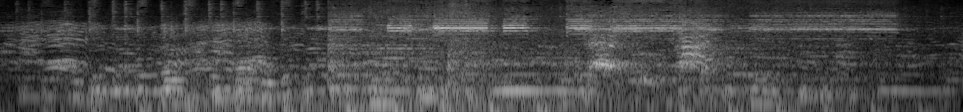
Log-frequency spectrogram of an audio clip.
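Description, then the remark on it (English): Protesters in Port-au-Prince, Haiti shout, chant and clap in a loud, continuous roar as they march through streets blocked by rocks, trucks and burning tires, with occasional cracks of gunfire scattered through the din and traffic noise underneath. “The occasional crack of gunfire mixed in with the shouting and clapping of protesters as they marched through the streets blocked by rocks, trucks, and burning tires protesters in Port au Prince marched against kidnapping, murder, and rape”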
